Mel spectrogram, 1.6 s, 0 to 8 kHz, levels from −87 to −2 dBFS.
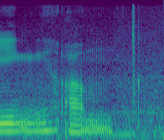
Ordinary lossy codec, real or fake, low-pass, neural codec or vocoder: none; real; 7.2 kHz; none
